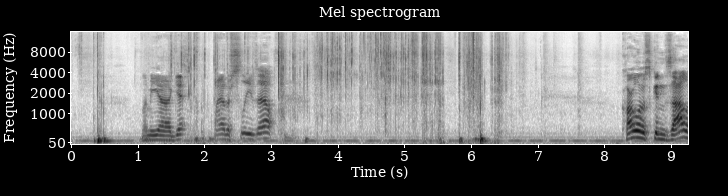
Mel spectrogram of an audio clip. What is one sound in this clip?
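Card packs crinkle and rustle as hands open them.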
